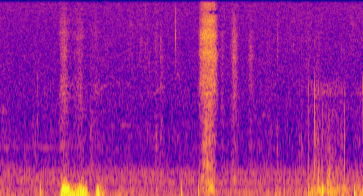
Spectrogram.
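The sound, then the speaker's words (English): Wheezing, raspy breaths, faint and uneven, with low snort-like bursts early and a single breathy hiss in the middle, no talk. “I don't think his wheezing is languages either”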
